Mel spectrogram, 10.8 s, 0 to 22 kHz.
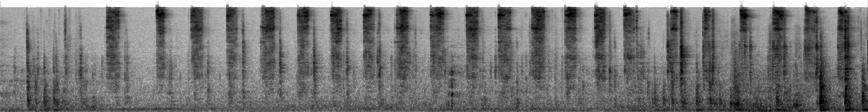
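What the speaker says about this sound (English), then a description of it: "Bolt won't go in the hole." Ratcheting wrench turning a bolt on a 1958 Harley-Davidson FLH 74ci panhead engine lower end, a rapid series of evenly spaced metallic clicks in repeated strokes, close and clear with no talking.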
